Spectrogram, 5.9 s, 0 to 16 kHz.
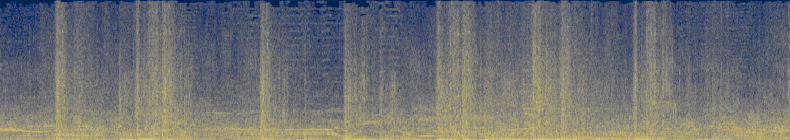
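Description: Gunfire in the video game Left 4 Dead 2: loud, continuous volleys of rapid shots and booming blasts, close and dense, with a clattering chaotic backdrop throughout.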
